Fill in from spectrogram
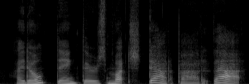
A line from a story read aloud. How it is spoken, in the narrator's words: Conseil replied quietly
